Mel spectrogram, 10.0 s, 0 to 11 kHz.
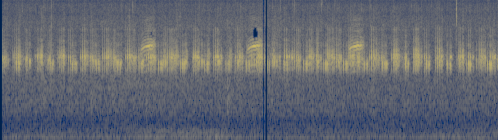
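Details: Common eastern froglets (Crinia signifera) and squeaky eastern sign-bearing froglets (Crinia parainsignifera) chorus in a rain-filled pond, NSW Australia, 9 September 2022, vocal day and night: dense rapid high clicking pulses with occasional squeaky rising calls.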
